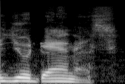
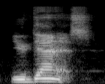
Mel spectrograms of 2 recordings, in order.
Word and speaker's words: Yordenis: his first name ugas it's uh you dennis you dennis okay there we go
